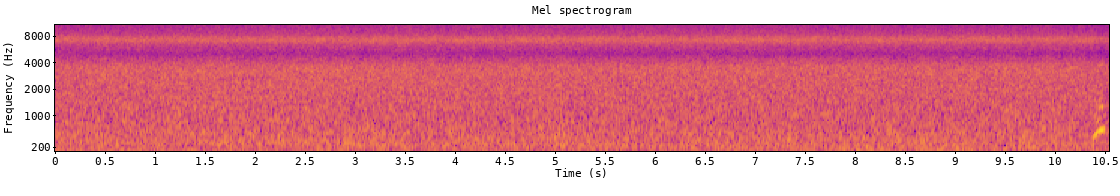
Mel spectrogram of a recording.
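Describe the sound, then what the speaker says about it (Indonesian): Water at the Curug Walet waterfall pours down from above in a loud, steady, close roar of broadband rushing noise that holds unbroken from start to finish with no other sounds. "Airnya mengucur dari atas."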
